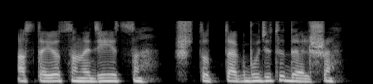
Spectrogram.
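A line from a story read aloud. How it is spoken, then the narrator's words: Grumble. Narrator (Russian): буркнул тот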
